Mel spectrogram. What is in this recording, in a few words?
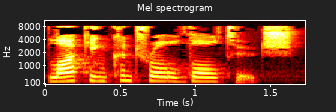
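"blocking control voltage", English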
